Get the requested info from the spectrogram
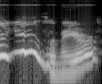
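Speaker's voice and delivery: strange dazed voice. Retold or imitated. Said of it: "But I sounded different".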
